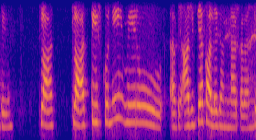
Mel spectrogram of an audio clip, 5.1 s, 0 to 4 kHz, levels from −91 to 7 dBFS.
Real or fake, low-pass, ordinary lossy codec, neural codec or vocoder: real; 3.6 kHz; Opus, 24 kbps; none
